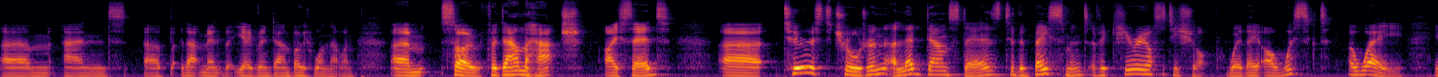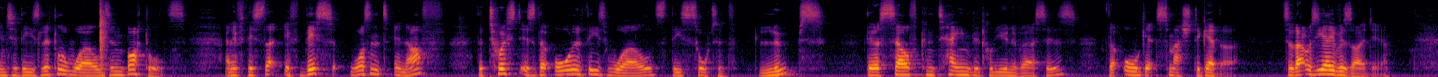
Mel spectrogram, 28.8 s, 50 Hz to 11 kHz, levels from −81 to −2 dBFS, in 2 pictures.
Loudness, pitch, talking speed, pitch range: -26 LUFS, 145 Hz, 165 wpm, 120-160 Hz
